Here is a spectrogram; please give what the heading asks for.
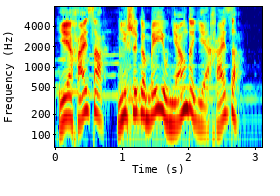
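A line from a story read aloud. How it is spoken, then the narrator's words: Children mocking. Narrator (Chinese): 学堂的孩子都嘲笑他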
